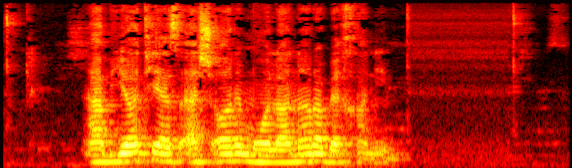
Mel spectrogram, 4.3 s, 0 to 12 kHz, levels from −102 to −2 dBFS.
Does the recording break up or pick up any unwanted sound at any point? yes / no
no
